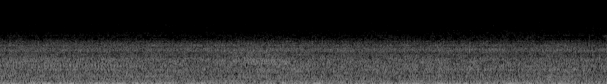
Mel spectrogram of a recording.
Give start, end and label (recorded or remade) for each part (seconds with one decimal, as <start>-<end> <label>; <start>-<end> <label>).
0.0-6.1 remade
